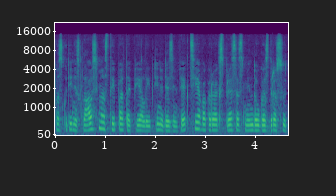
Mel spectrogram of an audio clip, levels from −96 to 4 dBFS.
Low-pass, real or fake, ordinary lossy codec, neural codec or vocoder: 14.4 kHz; fake; AAC, 64 kbps; vocoder, 44.1 kHz, 128 mel bands every 512 samples, BigVGAN v2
